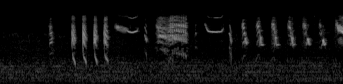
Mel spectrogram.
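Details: Red-backed shrike giving a series of sharp, evenly spaced clicking notes broken by a harsh rasping burst and a couple of short whistled slurs.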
